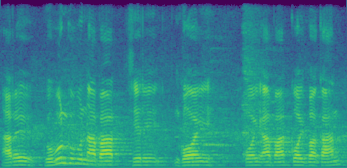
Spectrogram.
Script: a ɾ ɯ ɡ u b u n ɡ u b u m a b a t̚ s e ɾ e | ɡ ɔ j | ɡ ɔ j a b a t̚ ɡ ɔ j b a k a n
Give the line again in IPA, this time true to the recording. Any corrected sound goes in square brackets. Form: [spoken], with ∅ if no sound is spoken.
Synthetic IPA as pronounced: a ɾ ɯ ɡ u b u n ɡ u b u [n] a b a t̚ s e ɾ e | ɡ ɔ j | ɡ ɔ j a b a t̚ ɡ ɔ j b a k a n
